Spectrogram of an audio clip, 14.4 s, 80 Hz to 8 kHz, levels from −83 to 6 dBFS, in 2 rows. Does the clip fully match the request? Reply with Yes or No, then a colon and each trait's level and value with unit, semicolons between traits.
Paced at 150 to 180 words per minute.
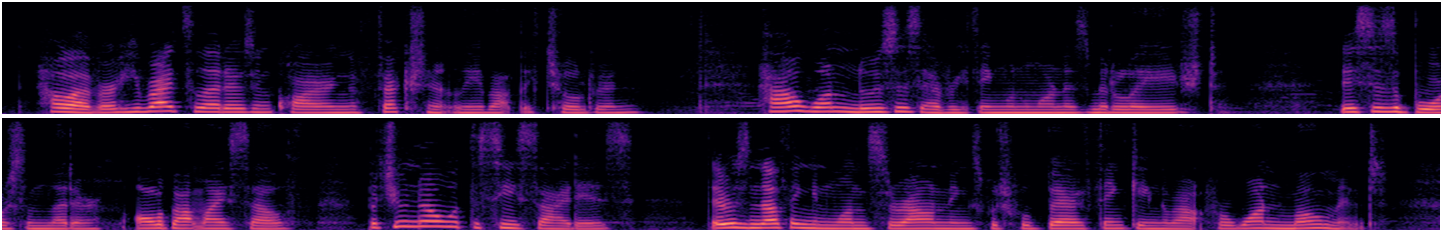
No: average, 195 wpm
